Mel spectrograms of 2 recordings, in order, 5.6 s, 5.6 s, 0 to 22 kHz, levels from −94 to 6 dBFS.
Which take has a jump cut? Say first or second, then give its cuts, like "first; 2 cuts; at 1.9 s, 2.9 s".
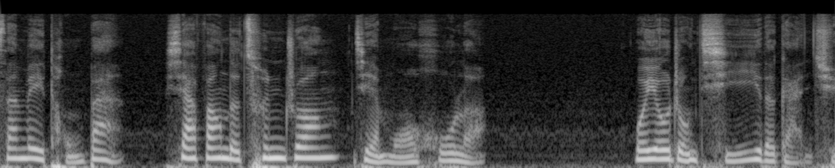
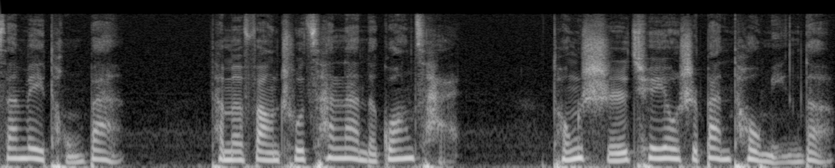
first; 2 cuts; at 1.1 s, 2.4 s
